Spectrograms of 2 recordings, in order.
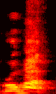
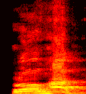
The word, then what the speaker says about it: প্রভাত: পরে আরো দিব না র ফলা যদি থাকে প্রভাত প্রভাত আছে না তাহলে কি হবে এটা প্রভাত শব্দের আদিত হইলে ওকার হয়ে যাবে আর শব্দের মধ্যে এবং শব্দের অন্ত হলে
